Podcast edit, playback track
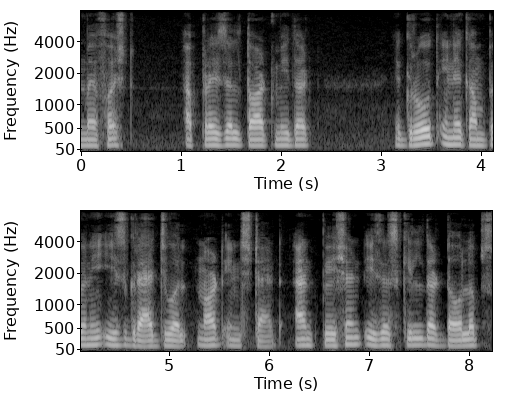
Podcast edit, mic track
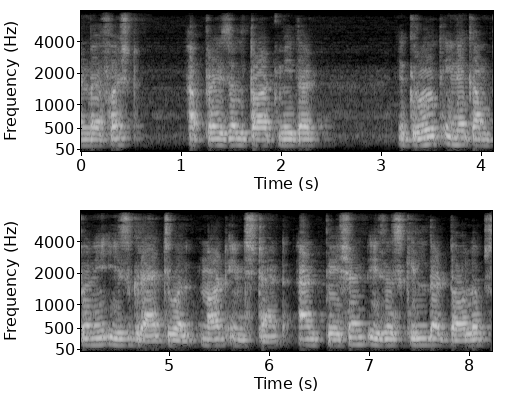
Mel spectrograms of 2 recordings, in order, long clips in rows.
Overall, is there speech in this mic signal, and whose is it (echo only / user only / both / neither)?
echo only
